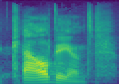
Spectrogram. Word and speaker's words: Chaldeans: It says there, verse 17, therefore he brought against them the king of the Chaldeans? Chaldeans, okay. My wife thinks Stephanie thinks I purposely say that wrong. It's the Chaldeans,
